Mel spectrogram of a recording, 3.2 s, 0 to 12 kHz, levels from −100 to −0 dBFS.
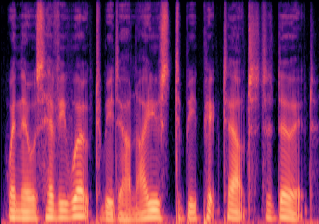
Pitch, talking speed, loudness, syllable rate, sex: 100 Hz, 320 wpm, -19 LUFS, 6.6 syllables/s, male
